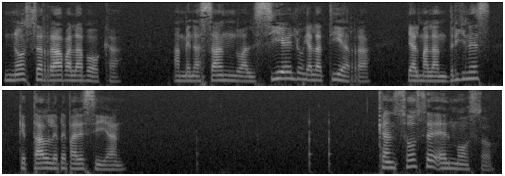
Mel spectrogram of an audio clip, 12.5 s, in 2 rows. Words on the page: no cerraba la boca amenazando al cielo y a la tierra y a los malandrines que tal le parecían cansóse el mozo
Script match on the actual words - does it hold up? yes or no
no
